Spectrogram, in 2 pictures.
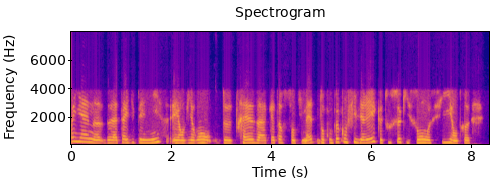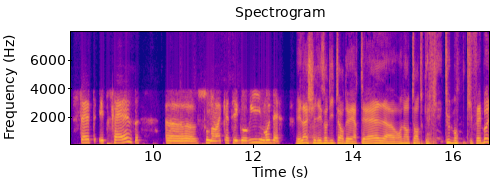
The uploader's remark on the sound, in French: au téléphone des Grosses Têtes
